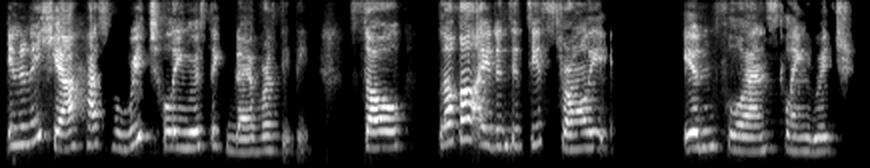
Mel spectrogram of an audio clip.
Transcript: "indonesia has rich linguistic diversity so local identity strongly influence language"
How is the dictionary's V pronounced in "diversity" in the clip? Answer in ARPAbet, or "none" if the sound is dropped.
V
